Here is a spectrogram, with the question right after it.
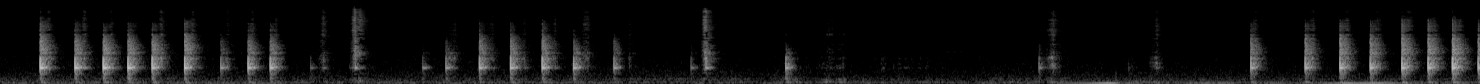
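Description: A stick of white chalk held in the fingers draws fine lines of a dog's face on a flat, thin, solid black card or chalkboard sheet lying on a table. Quick rubbing and scratching strokes come in fast bursts, each with a short, bright squeak pitched near 780 Hz. A quieter, sparser stretch in the middle gives way to another quick run of strokes at the end.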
